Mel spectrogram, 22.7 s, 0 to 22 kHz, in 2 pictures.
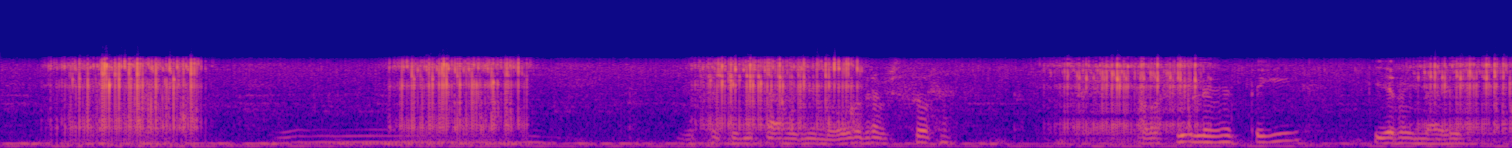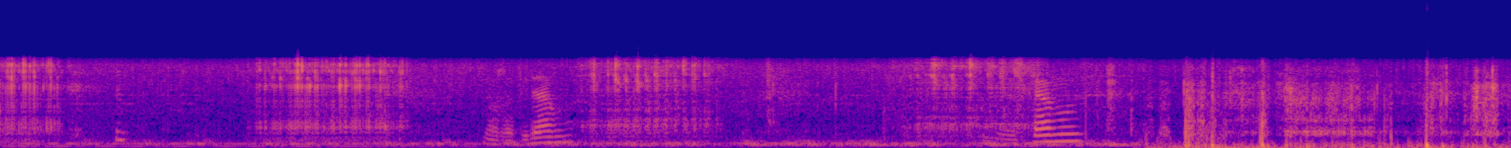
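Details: Man snoring after 27 hours of partying, heavy drinking and smoking; loud, rough snores about every two seconds, roughly 28 a minute, with fluttering as breath moves in and out; typical snoring.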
